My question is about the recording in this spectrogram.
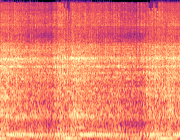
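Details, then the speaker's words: Hero Passion Pro single-cylinder after cylinder head refitted: loud steady revving with faint rattling chatter on the engine note, slight smoke remaining; timing chain noise. "दोस्तों इसका timing चैन में भी sound है।"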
